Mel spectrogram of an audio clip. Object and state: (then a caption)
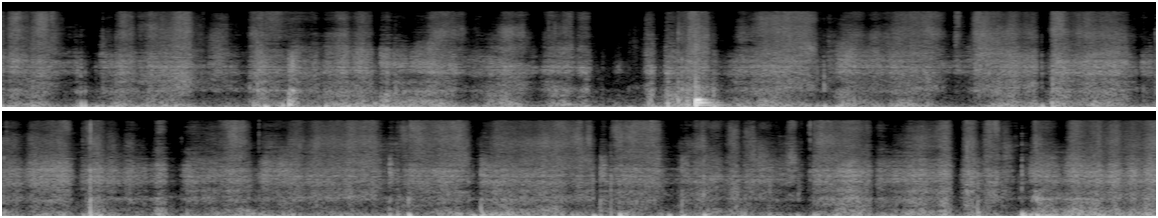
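Rubber mini basketball. A small hollow orange rubber mini basketball held in both hands is scratched and tapped with fingernails and fingertips. Soft, muffled thumps and light scratching repeat quietly throughout, with one sharper, louder tap near the middle.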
